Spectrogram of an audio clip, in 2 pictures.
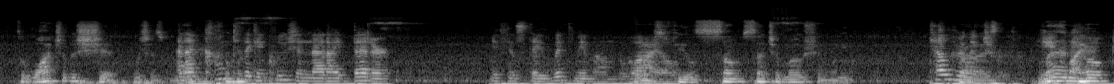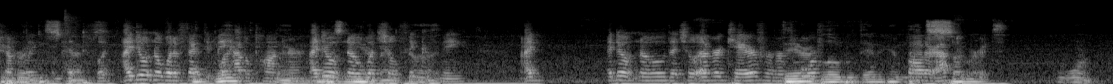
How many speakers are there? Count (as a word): two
